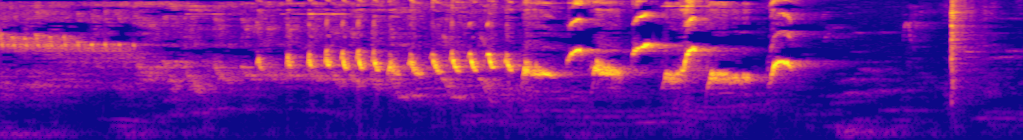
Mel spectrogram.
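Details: White-rumped shama song from a training recording meant to make other shamas sing: a rapid run of about a dozen bright, even notes, then sweeping rising whistles and a single sharp click near the end.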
